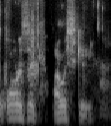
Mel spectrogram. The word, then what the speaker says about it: Orzechowski: So Orzech is the root. So CH becomes a hard K. So Orzechowski. Orzechowski. Yep. No chow, just Orzech.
